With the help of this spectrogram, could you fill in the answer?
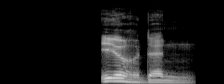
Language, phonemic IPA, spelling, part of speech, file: German, /ˈɪʁdən/, irden, adjective, De-irden.ogg
- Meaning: 1. earthen, earthenware (made of clay) 2. earthly, worldly (of this life; not heavenly)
